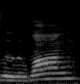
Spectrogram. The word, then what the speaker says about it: Lulu Wang: subconsciously saying Lulu Wang this whole time, and it's Lulu Wang, and I just had, like, this entire conversation with somebody about how, like, pronouncing, like, names correctly.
